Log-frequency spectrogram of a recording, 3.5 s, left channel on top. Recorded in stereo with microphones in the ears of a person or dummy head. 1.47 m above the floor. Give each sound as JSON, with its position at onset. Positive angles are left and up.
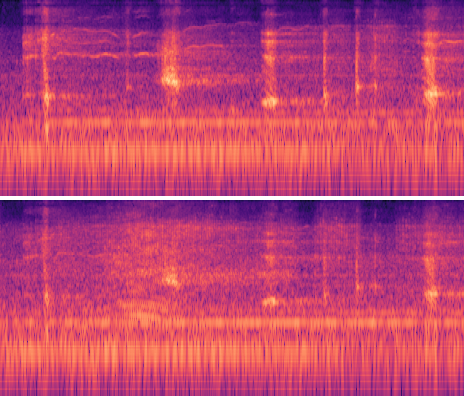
{"t": 0.2, "sound": "a cough", "side_deg": 20, "distance_m": 0.9}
